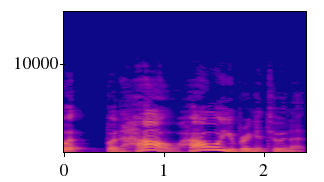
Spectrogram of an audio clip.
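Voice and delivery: put-on bewildered, confused German accent with swooping pitch. Retelling a confused woman's question in a conversation: imitating a German accent. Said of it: "she says in her German accent".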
